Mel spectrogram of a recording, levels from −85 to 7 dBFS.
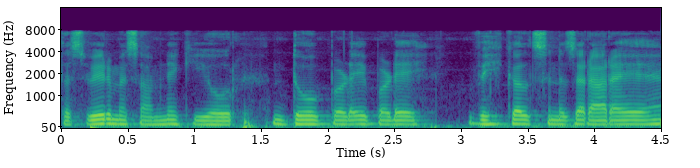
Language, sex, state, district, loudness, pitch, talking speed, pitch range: Hindi, male, Uttar Pradesh, Lucknow, -15 LUFS, 125 Hz, 175 wpm, 120-130 Hz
